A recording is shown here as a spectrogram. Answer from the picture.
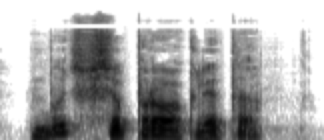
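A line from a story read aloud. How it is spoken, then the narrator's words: Muttered. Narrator (Russian): пробормотала Ким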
